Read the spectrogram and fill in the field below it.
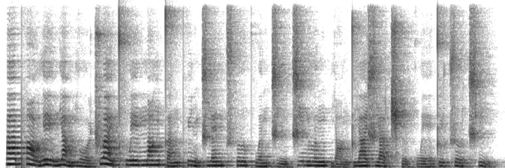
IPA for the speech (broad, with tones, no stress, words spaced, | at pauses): ä˥pʰɑ˥˧ʊ̯le˥˧ɪ̯n̪jä˥˩ mjo˨˩ʊ̯ʈ͡ʂwa˥˩ɪ̯ t̪ʰwe˥ɪ̯n̪ɑ˥ŋ t̪a˧˥npʰy˥˩nt͡ɕjɛ˥n t͡sʰɹ̩˥pʰwə˧˥nt͡ɕi˨˩ŋ t͡ɕi˥nlɤ˥ŋ pjɑ˨˩ŋt̪jä˥ɕjä˥˩ʈ͡ʂʰɻ̩˨˩ kwe˧˥ɪ̯t̪y˥˧t͡sɹ̩˥˧ t͡ɕʰi˥˩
